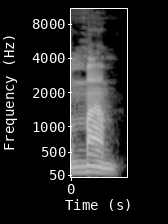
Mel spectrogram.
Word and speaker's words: ma'am: No, you call her Ma'am. Ma'am. Ma'am's rhyme with jam.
